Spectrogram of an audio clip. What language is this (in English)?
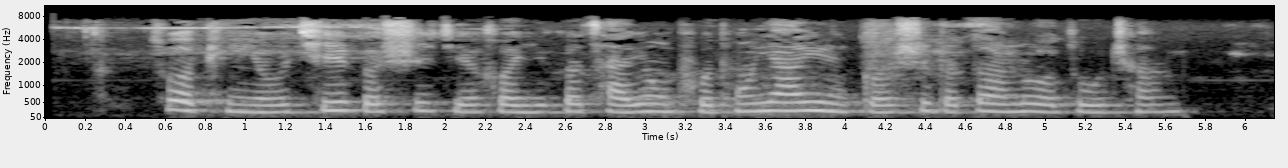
Chinese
